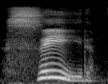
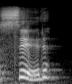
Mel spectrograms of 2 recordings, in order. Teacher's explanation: we elongate the E so it is the long e sound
